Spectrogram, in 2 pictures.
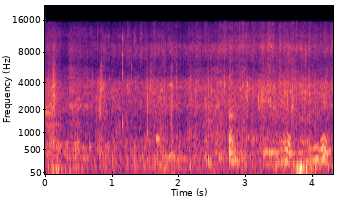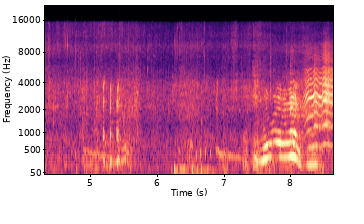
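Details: On a goat farm, Sirohi goats bleat in wavering, nasal calls, with a loud quavering bleat near the end.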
